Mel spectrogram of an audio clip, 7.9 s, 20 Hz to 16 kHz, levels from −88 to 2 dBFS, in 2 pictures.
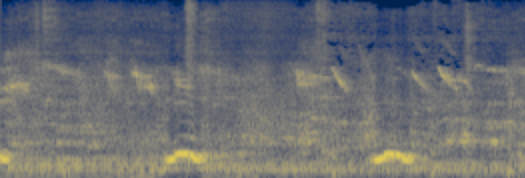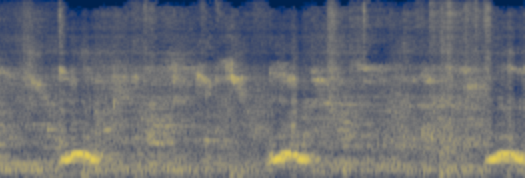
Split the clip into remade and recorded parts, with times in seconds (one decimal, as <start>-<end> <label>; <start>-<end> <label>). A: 0.0-2.4 remade; 2.4-3.6 recorded; 3.6-7.9 remade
